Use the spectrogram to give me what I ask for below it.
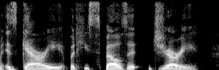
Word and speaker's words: Gerry: His name is spelled Jerry, but he pronounces it Gary.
